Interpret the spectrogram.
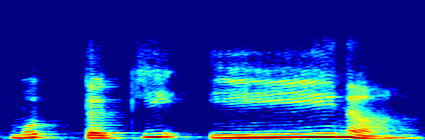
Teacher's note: खींच के पढ़ना है, और आइन नहीं बनाना, आइन नहीं कहना है, ईन हमजा की साउंड आनी चाहिए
